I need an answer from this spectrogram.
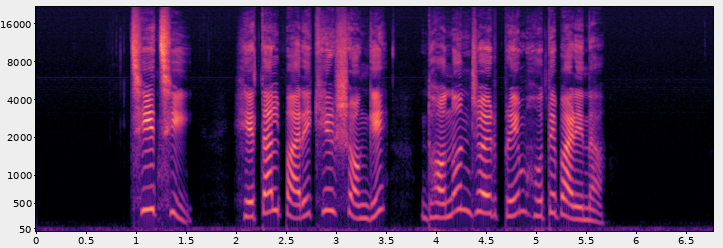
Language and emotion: Bengali, neutral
